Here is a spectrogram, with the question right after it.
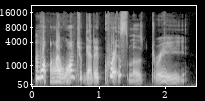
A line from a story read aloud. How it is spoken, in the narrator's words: he whined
